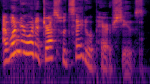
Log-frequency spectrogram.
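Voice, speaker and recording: A woman reading a children's picture book aloud with expressive, drawn-out words, whispered drops and chatty questions to young listeners. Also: sits high. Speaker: library storytime reader.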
